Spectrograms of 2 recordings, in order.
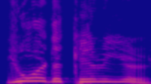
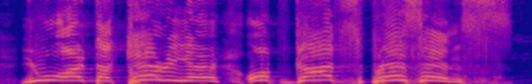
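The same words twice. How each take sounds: First: Much softer, toned-down delivery; hushed, restrained restatement; quiet repeat. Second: High, slow, loud proclamation; impassioned preacher's roar; passionate shouting. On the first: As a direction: say it softly, as if backing off a shout. Soft repeat after shouting. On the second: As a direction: shout it slowly to the whole church. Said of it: "why are you shouting, Pastor?". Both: Real, not acted.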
